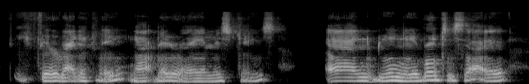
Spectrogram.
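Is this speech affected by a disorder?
Yes: muscular dystrophy; uses wheelchair.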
